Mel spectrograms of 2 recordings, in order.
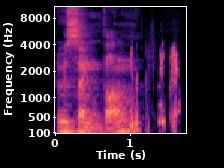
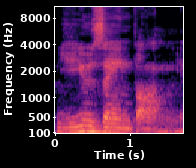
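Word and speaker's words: Yuuzhan Vong: got here is uh the usain bone which is a it's a more obscure race of the star wars world um they are only really or usain vong i mispronounced it they're only really mentioned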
